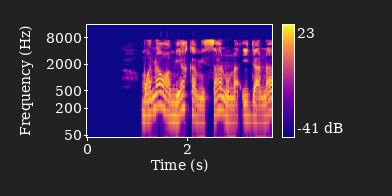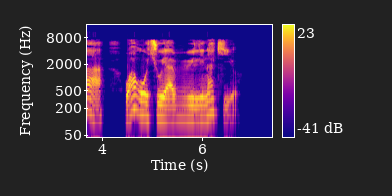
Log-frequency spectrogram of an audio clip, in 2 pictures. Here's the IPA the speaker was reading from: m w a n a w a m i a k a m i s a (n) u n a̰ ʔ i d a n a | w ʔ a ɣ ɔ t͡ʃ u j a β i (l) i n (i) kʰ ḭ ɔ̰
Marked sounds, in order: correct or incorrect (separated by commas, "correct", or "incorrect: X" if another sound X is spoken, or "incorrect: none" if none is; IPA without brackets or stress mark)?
correct, correct, incorrect: a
